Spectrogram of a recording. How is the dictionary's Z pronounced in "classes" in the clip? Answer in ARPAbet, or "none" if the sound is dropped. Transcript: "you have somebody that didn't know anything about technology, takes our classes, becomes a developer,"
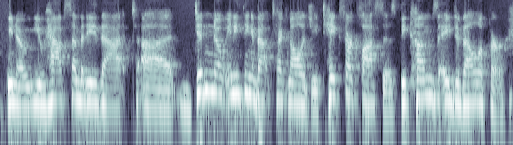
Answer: Z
